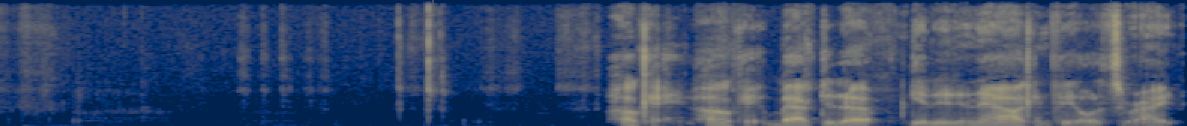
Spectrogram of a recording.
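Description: Small metal parts click softly.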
